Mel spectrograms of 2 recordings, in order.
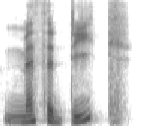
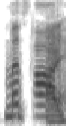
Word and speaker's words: Methodique: They just launched Methodique. Is that how you pronounce it? I guess it's like Method methodic. IQ. Oh, I think it's like methodic, but with an IQ instead of IC.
